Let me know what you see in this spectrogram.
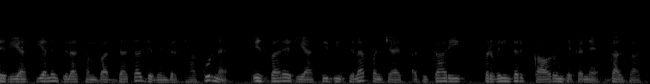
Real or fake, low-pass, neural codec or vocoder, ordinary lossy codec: real; 3.6 kHz; none; Opus, 24 kbps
